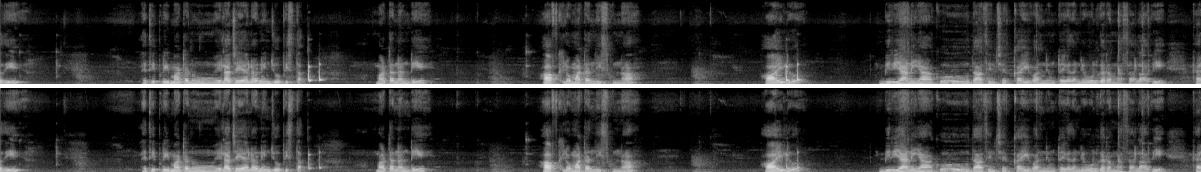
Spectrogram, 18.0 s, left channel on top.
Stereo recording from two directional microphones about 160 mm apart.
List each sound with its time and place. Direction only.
0.0 s speech: 15° right (ahead or behind)
2.0 s speech: 20° right (ahead or behind)
5.6 s speech: 15° right (ahead or behind)
8.1 s speech: 15° right (ahead or behind)
11.4 s speech: 20° right (ahead or behind)
13.2 s speech: 15° right (ahead or behind)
